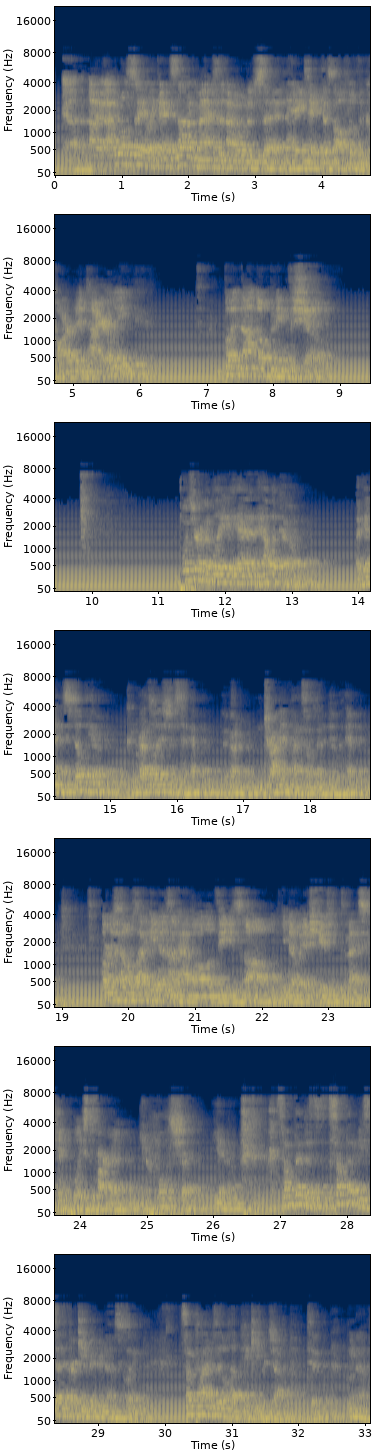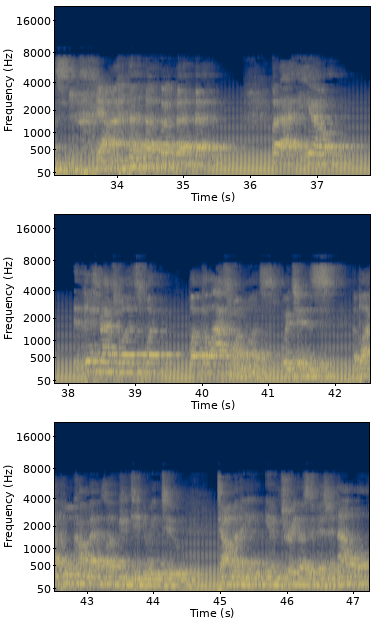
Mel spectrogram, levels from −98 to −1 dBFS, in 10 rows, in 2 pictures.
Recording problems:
off-mic speech; far
room echo; noticeable; dies away in 0.8 s
garbled, watery; slightly
squashed, flat; somewhat
electrical hum; noticeable; throughout; 50 Hz, 15 dB below the speech

